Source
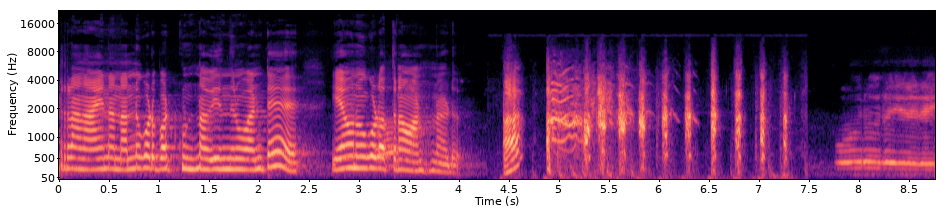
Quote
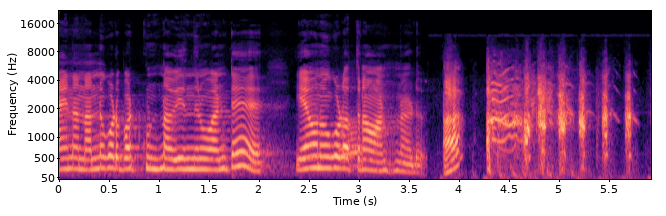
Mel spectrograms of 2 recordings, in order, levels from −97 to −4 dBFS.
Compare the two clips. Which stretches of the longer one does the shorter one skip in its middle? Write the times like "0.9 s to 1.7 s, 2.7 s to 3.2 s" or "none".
4.1 s to 4.3 s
